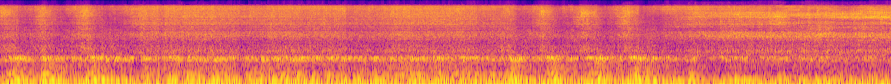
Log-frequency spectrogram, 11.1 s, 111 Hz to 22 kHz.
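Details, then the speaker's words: 1978 Dodge D200 with a 451 ci big-block Mopar V8, first cold start on a new Edelbrock VRS 850 carb at out-of-box settings: deep, fairly steady lopey burble, no knocks. Idle a little slow, floats slightly high; normal idle. "Fire in a hole. Idle's a little slow, but it's idling. And it's cold."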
